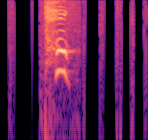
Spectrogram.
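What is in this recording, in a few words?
"tuk1", Cantonese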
